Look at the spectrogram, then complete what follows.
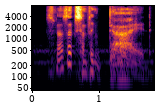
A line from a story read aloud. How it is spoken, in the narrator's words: I muttered to myself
